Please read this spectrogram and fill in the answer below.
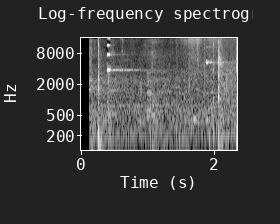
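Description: Basketball arena ambience: a ball bouncing on the hardwood with a sharp knock near the start, followed by a high squeak that fades over about half a second and a second short squeak near the end, over a steady hum of background voices in the big hall.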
